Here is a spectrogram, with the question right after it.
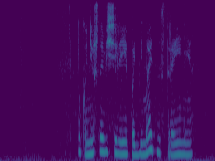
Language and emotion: Russian, positive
